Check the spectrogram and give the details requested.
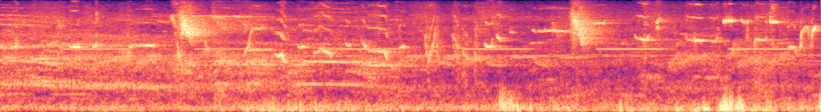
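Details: Chestnut-backed thrush in original voice, no tutor recordings: scattered high whistles and chirps with some longer tones, accompanied by low thumping and rustling noises.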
